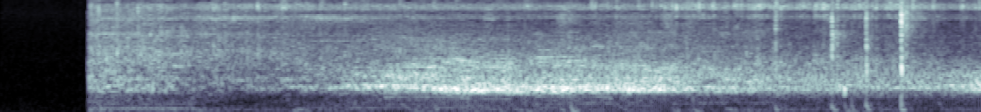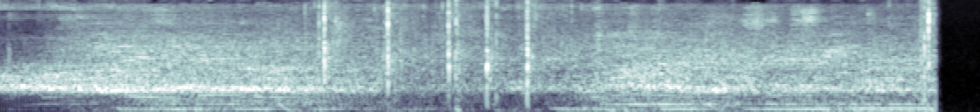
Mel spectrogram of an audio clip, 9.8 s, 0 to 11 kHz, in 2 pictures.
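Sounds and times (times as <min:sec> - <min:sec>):
stadium crowd chanting during a football game: 0:00.4 - 0:09.6.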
